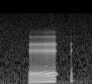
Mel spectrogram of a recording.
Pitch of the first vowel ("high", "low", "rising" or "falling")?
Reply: rising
